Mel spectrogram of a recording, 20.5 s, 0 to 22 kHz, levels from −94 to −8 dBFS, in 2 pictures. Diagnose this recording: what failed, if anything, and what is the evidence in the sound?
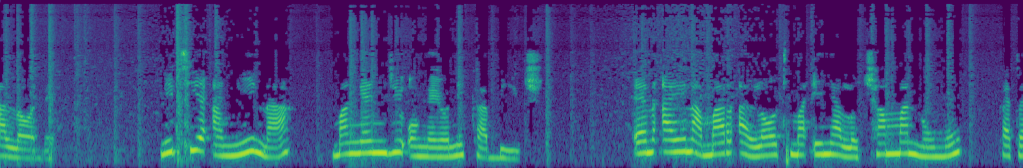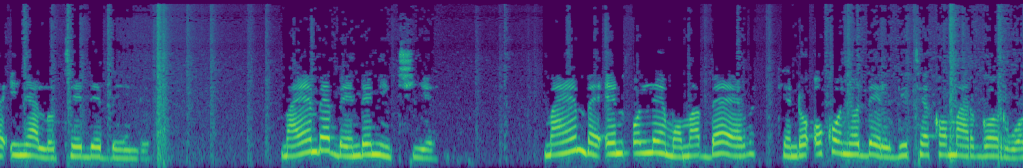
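The call processing stage is at fault: overdone noise removal, running through the whole clip. The background between phrases drops away and breaks up into little twinkling specks. The suppressor is clamping individual frequency bands whenever they sit close to its noise estimate, and that's far too aggressive here, given the room noise is only about 22 dB below the speech. Quieter parts of the voice get swallowed along with the noise.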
